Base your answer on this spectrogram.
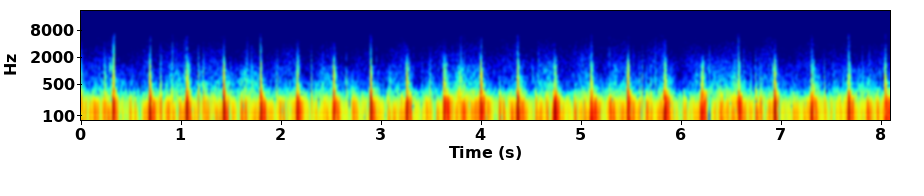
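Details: Female while hiking: regular, fast thumping heartbeat at roughly 160 beats a minute with a steady rhythm; a normal heartbeat sped up by exertion.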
